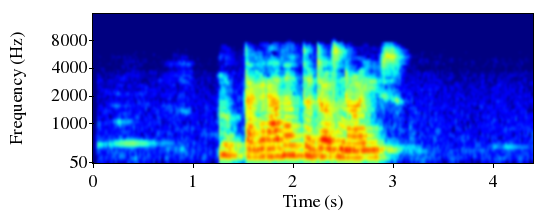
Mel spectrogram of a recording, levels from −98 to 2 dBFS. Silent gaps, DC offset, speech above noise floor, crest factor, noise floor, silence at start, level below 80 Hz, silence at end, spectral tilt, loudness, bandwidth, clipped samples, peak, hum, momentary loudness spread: none; under 0.1%; 56 dB; 18 dB; -73 dBFS; 1.25 s; -64 dBFS; 1.35 s; -5.5 dB/octave; -17 LUFS; 7.8 kHz; under 0.1%; -2 dBFS; none; 12 LU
